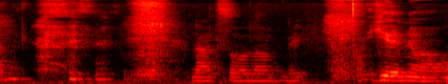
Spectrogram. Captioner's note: chuckling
